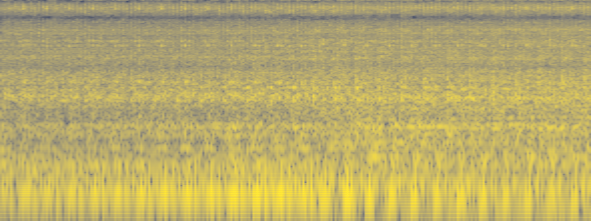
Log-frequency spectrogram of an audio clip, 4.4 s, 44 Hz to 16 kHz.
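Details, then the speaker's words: 2013 BMW X5d diesel started after injector replacement and fuel-system priming: settles into a steady, even idle with a low rumble and no knocking. It had been bought as severely knocking and suspected to need a new engine. "Sounds pretty good. I don't hear any knocking, so that's good."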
